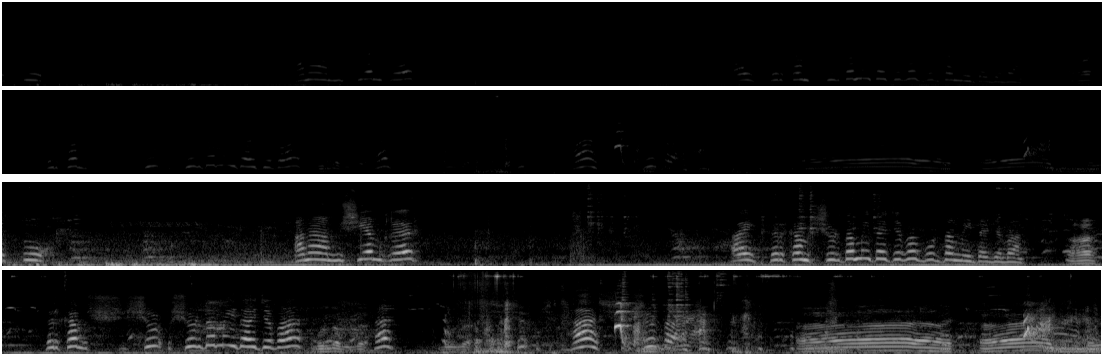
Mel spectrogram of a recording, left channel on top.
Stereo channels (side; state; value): left; quieter; 34.1 dB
